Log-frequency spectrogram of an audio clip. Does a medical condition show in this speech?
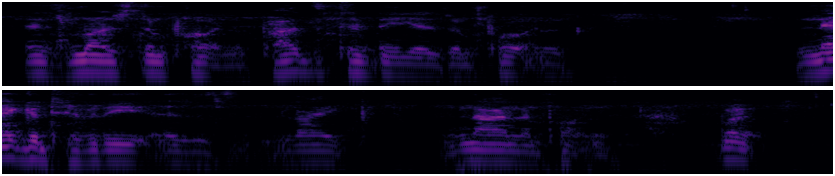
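Yes: traumatic brain injury.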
